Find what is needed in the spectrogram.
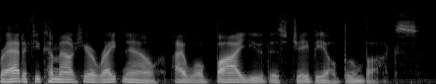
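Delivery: muttered under breath. Retelling a woman's offer to him, quoting her under her breath. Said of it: "under her breath".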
